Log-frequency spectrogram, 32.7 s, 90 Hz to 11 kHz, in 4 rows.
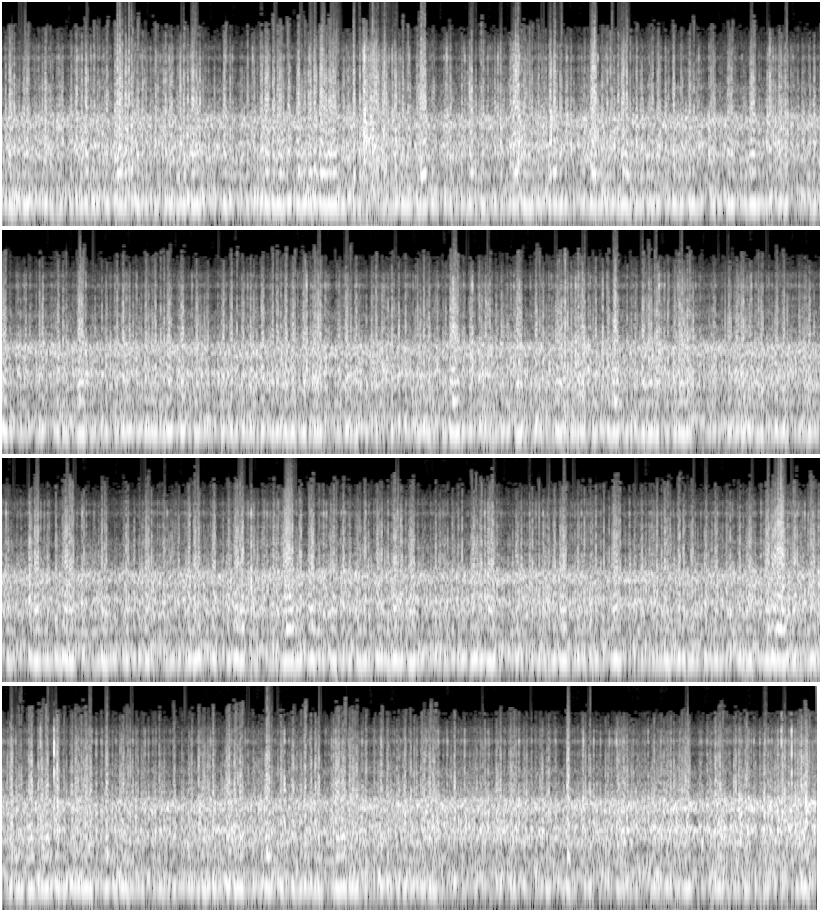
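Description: Wind rushing over the microphone of a bike-mounted action camera on a road bike moving at about 35 to 45 km/h, with road rumble and many small knocks from the rough, patched tarmac. The sound is loud and steady, with a strong low hum.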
